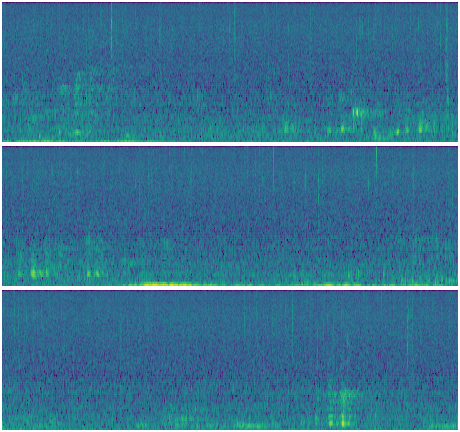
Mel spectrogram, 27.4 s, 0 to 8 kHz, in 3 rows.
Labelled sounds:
1.1	1.4	humpback whale, 1.0 to 1.3 kHz
25.0	25.3	humpback whale, 0.78 to 0.91 kHz

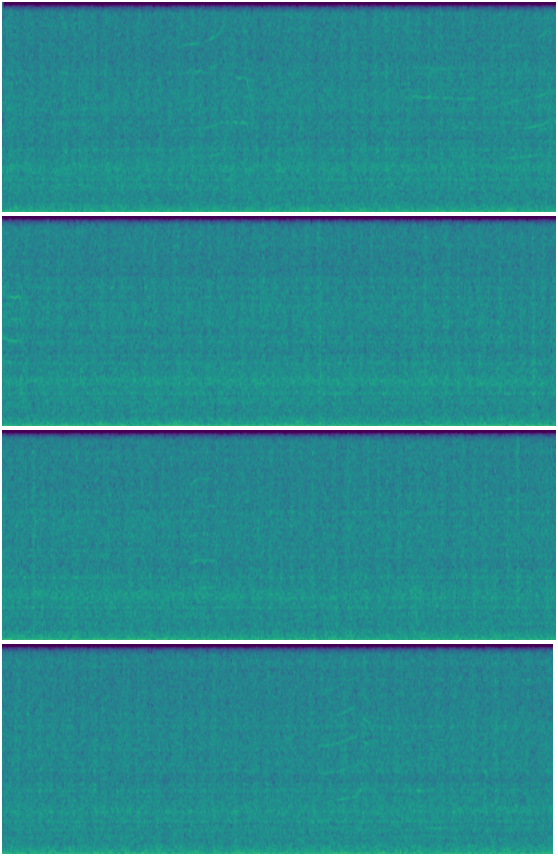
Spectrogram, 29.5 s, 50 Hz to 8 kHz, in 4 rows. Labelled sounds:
17.2	17.6	killer whale, southern resident, 3.0 to 3.1 kHz
26.3	26.9	killer whale, southern resident, 4.1 to 4.6 kHz

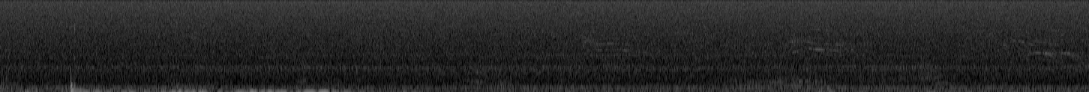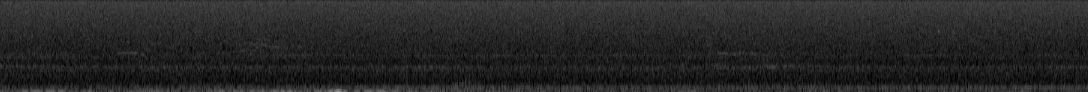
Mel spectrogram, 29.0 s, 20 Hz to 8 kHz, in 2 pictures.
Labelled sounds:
10.8	11.0	killer whale, Bigg's (transient), 1.5 to 1.7 kHz
13.7	14.4	killer whale, Bigg's (transient), 1.1 to 1.5 kHz
16.1	16.4	killer whale, Bigg's (transient), 1.3 to 1.4 kHz
24.1	24.4	killer whale, Bigg's (transient), 1.3 to 1.4 kHz

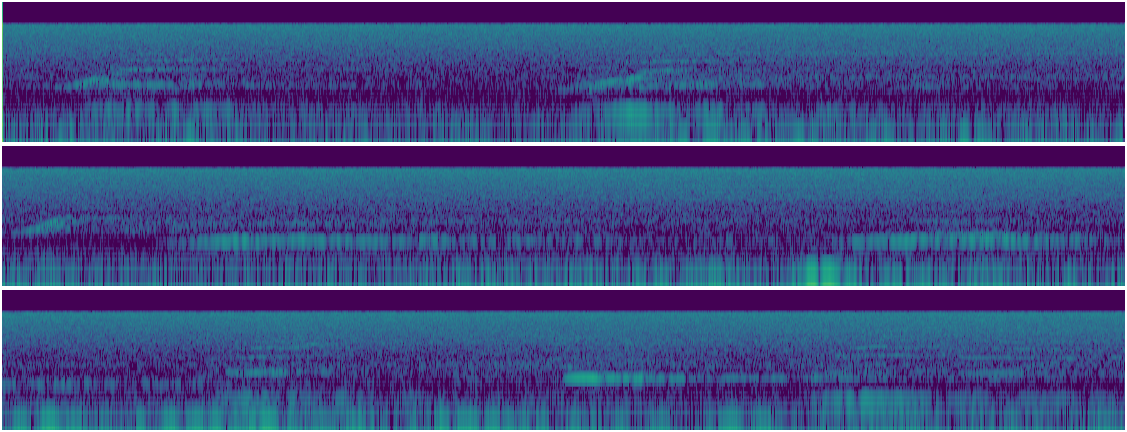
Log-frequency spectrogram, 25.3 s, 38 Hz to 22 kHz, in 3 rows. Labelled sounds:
0.9	1.3	humpback whale, 0.96 to 1.1 kHz
4.8	5.2	humpback whale, 0.80 to 1.5 kHz
9.0	9.3	humpback whale, 0.80 to 0.90 kHz
18.9	19.2	humpback whale, 1.5 to 1.7 kHz
23.2	23.5	humpback whale, 1.5 to 1.7 kHz
24.0	24.4	humpback whale, 0.96 to 1.1 kHz

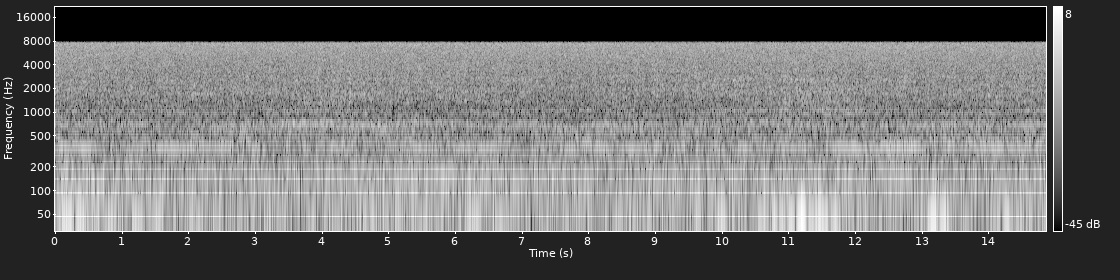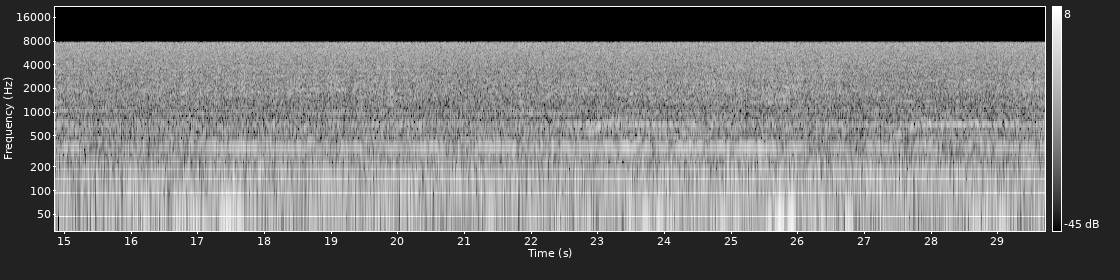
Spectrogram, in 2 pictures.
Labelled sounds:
23.2	23.5	humpback whale, 0.80 to 0.90 kHz

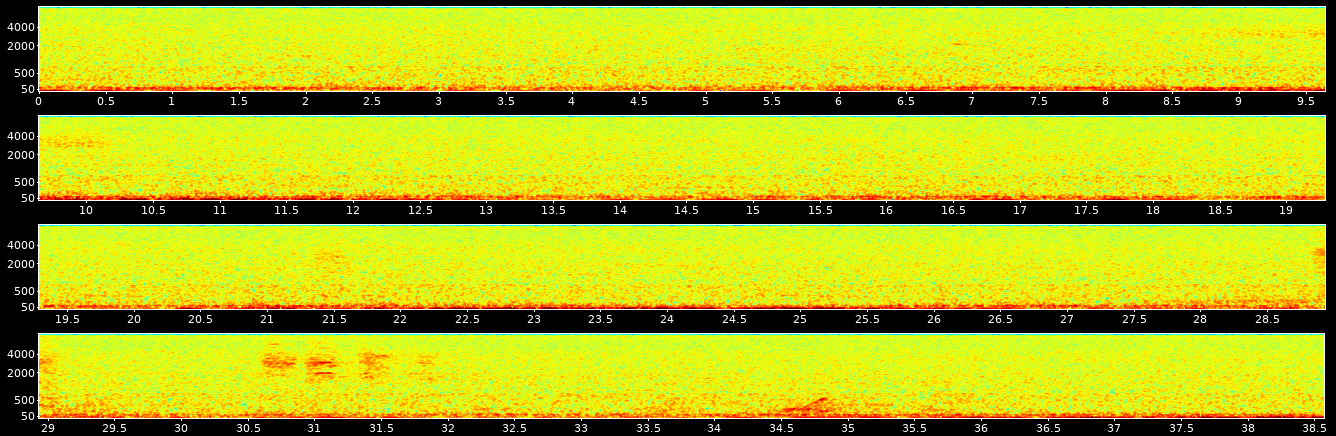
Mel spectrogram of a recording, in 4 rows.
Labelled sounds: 30.6	30.9	humpback whale, 2.7 to 3.0 kHz

